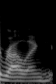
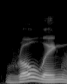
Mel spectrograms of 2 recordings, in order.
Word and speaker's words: Rowling: say it I say growling but so did I like growling yeah he says it's rolling rhymes with bowling all right JK rolling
